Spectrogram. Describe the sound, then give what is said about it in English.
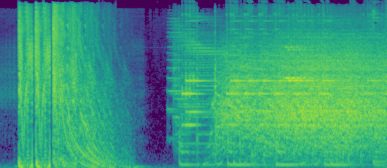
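A quick burst of bright, ringing video game coin chimes with falling tones, then a short pause before a loud, dense wall of high-pitched cartoon cheering from Toads mixed with music swells and holds, at the end of Toad Rally in a Nintendo Mario game. “But you get to hear coins and Toads cheering and all that shit.”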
